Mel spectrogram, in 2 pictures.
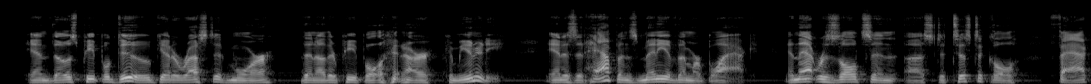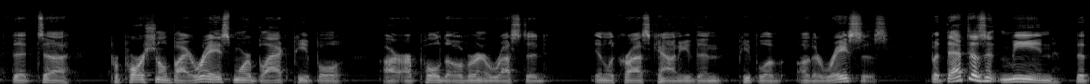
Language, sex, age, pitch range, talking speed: English, male, 40-59, 90-110 Hz, 155 wpm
